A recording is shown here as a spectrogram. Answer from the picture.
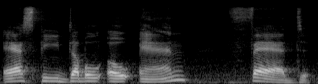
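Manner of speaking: ordinary talk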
